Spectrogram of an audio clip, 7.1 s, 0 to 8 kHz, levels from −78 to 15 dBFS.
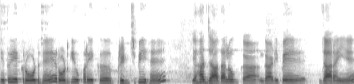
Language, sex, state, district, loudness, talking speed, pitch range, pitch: Hindi, female, Chandigarh, Chandigarh, -19 LUFS, 180 wpm, 185-230 Hz, 205 Hz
